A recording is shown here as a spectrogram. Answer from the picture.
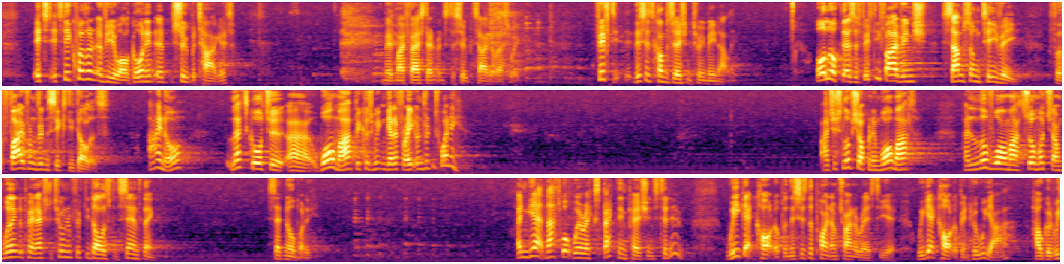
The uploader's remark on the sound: Live From Stage. We will be heading back to last years Sales And Conversions Boot-camp in Las Vegas. Rapid-fire Q/A session.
